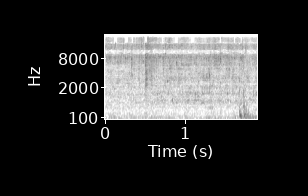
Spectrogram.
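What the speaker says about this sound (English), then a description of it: "let me wash this cutting board" Tap water runs steadily over a cutting board being washed in a kitchen sink, a close broadband rush with a brief low knock near the end and no talking.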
